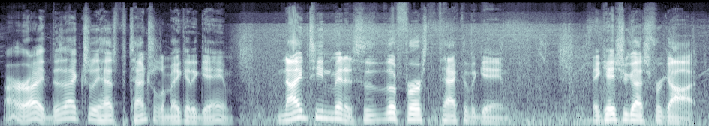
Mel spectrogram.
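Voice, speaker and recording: A man's voice: mid-range voice, animated, a little fast, faint music behind. A man giving casual esports commentary with joking, sarcastic asides.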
